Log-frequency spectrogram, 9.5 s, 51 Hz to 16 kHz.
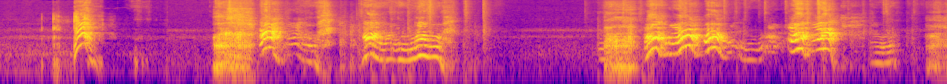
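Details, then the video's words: Pomeranian Sam barking nonstop, October 2015: two long rough bursts of growling, wavering barks and yowls, with quieter gaps between them. "犬の鳴き声 ポメラニアン サムの連続吠え"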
